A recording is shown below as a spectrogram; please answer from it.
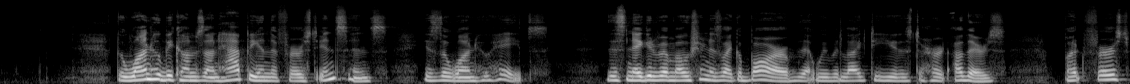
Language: English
